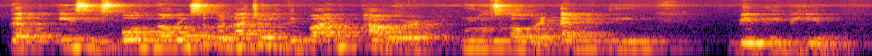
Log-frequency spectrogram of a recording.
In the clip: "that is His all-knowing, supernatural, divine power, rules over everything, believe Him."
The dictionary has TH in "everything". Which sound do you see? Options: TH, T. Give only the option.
T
